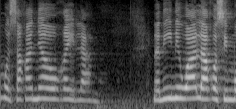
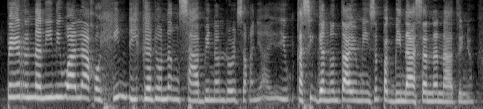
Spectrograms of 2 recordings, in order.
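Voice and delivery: ordinary delivery

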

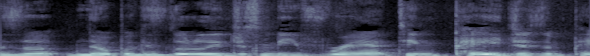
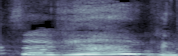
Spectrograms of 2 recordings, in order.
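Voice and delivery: laughing; 9 semitones higher, 10 dB louder than usual. Real, not acted. Laughing at own idea.

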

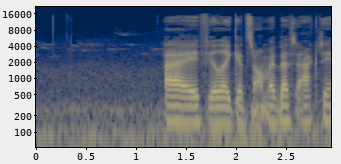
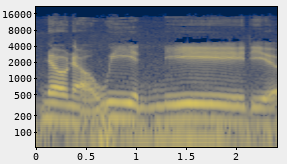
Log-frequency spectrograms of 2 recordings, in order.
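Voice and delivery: loud, very slow insistence; hammed-up grandparents refusing, louder and drawn out; insistent no; 9 dB louder, much slower than usual. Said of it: "they're like".

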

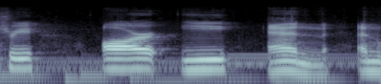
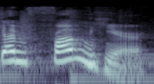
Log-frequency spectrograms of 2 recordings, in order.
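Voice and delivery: much higher, emphatic mock protest; insistent; 10 semitones higher, slower than usual. The friend insists to locals that she's from Lima, high mock indignation. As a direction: insist like it's obvious. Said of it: "She's like".

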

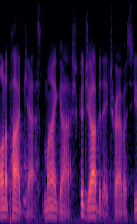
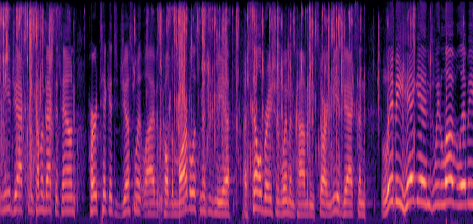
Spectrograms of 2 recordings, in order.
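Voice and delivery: ad read; 6 semitones higher, 4 dB louder than usual. Acted. Promo read.

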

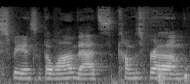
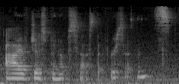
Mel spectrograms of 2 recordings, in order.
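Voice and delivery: whispering; 2 semitones lower, 15 dB quieter than usual. Real, not acted. Trails into whisper.

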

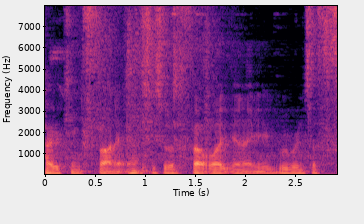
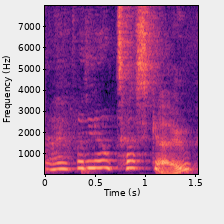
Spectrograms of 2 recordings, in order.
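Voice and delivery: shrill disbelieving cry, much higher; retold shock at the chip packet; astonished; 3 dB louder than usual. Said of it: "And I was like".

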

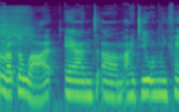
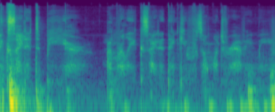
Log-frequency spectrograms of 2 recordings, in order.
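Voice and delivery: ASMR whisper. Pretend. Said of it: "You're pretty good at this A S M R".

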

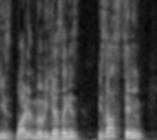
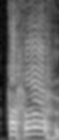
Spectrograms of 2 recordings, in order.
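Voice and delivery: high, loud mock cackle; Tom Cruise meme laugh; 13 semitones higher, 6 dB louder than usual. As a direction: burst out in a manic meme laugh. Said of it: "You know that meme of him laughing".

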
